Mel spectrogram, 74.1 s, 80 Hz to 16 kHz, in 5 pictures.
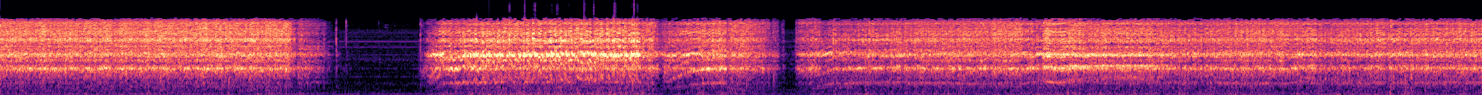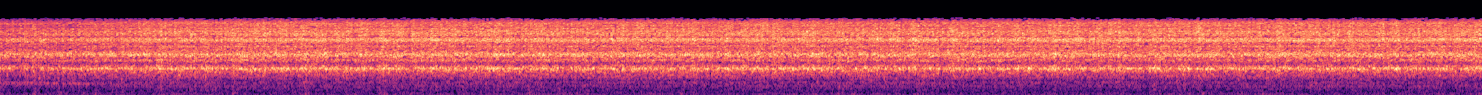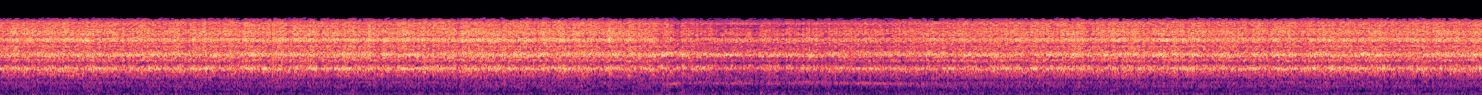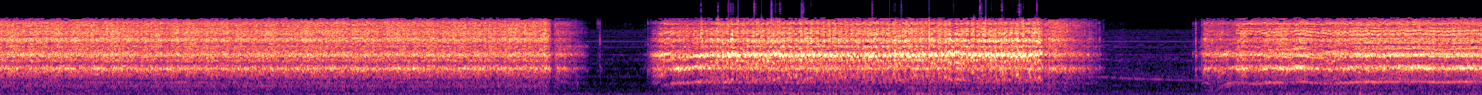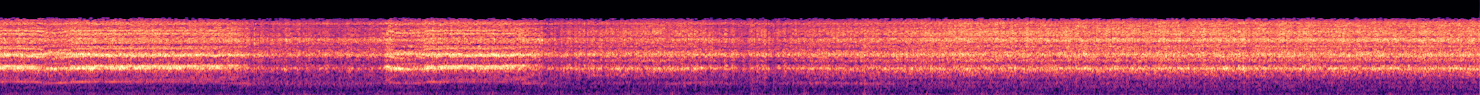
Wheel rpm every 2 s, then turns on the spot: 160, 90, 110, 90, 130, 160, 160, 160, 160, 160, 160, 160, 160, 160, 160, 160, 160, 160, 160, 160, 160, 160, 160, 160, 160, 70, 160, 90, 90, 160, 160, 160, 160, 160, 160, 160, 160.
none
